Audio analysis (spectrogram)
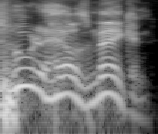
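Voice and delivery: ordinary delivery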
